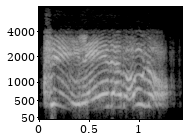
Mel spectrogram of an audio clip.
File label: player killed enemy, mood med, speech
